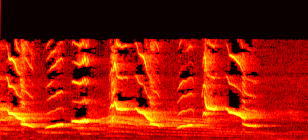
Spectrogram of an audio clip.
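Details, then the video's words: Loud, clear phrase from a caged Oriental magpie-robin competing in an online contest, Miri, Sarawak: about seven rich whistled notes, each sliding down, delivered in quick succession. "Lomba Burung Online Kacer"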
